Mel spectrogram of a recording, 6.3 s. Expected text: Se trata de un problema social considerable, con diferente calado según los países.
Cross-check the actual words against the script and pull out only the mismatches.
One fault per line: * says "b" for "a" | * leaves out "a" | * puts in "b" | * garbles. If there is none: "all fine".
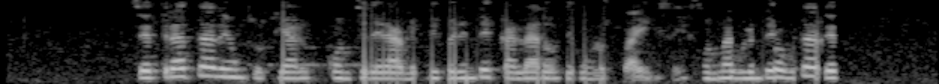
* leaves out "problema"
* leaves out "con"
* garbles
